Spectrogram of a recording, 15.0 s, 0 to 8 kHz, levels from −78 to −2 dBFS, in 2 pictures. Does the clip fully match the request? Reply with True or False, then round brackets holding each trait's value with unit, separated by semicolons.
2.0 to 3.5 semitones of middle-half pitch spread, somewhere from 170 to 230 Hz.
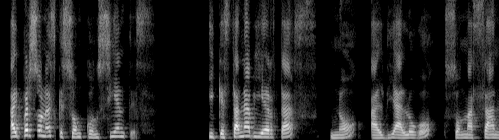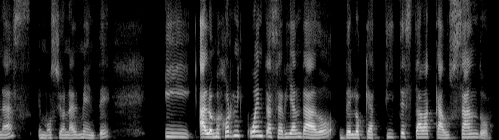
False (4.3 semitones; 190 Hz)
